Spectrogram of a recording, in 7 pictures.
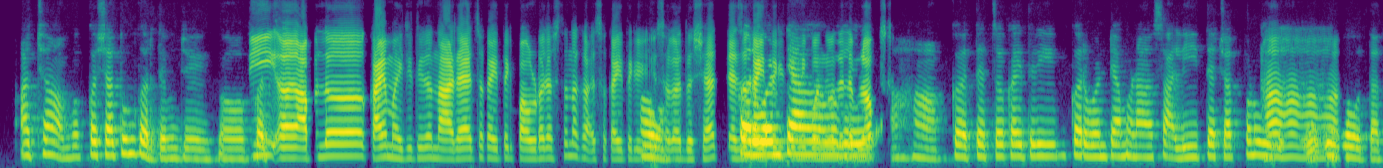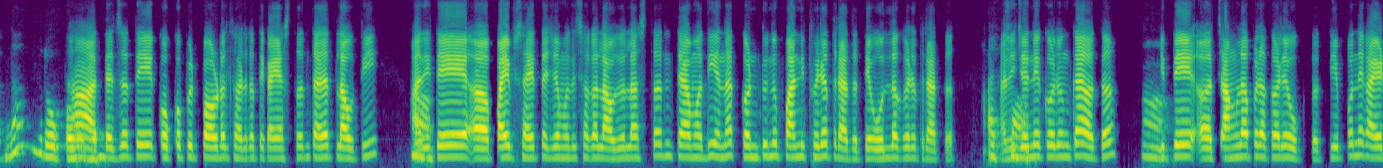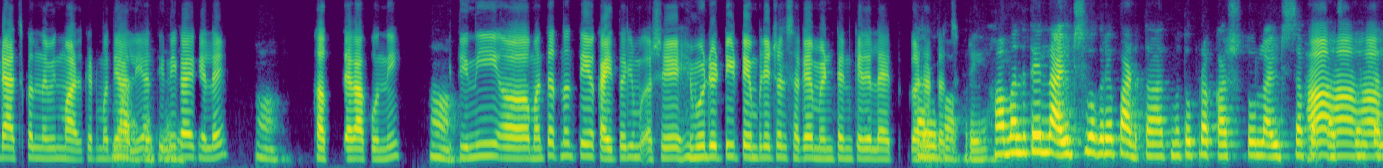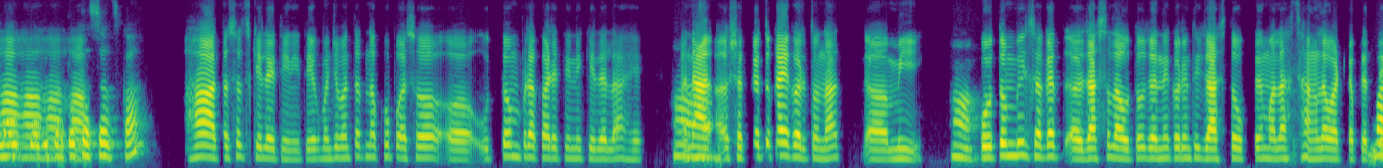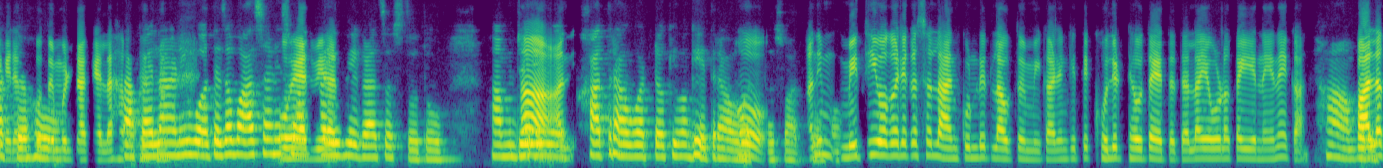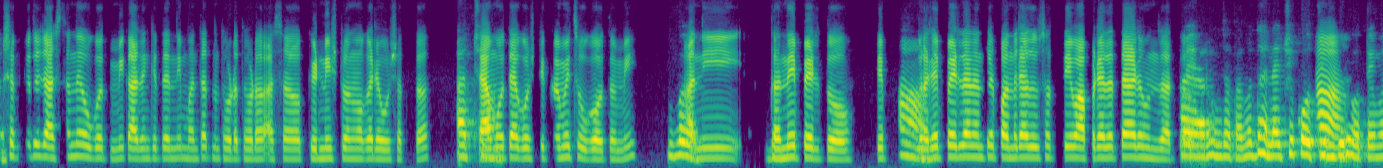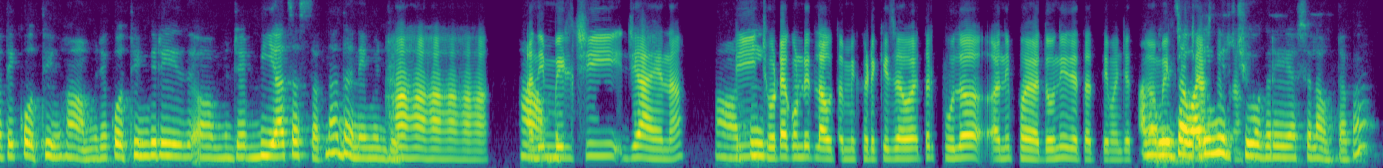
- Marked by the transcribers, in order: in English: "कंटिन्यू"; in English: "आयडिया"; in English: "टेम्परेचर"; laughing while speaking: "चांगलं"; laughing while speaking: "टाकायला"; chuckle; other noise; other background noise; unintelligible speech
- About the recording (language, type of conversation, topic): Marathi, podcast, छोट्या जागेत भाजीबाग कशी उभाराल?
